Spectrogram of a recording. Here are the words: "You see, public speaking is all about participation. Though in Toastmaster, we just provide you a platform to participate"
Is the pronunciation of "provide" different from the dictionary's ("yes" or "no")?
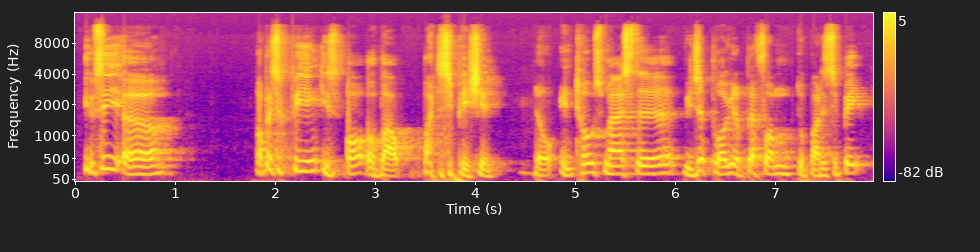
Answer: yes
